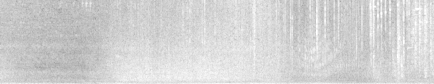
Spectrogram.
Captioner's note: truck engine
